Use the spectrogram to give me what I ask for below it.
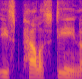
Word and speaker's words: East Palestine: It's East Palestine, Ohio.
